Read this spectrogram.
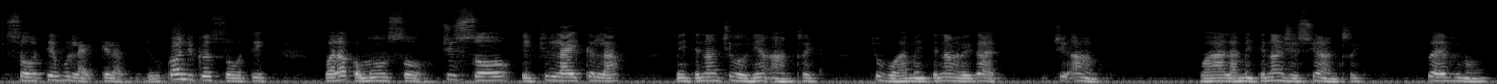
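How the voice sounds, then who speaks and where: Slow-talking Cameroonian woman teasing her live viewers. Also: deep voice, dark tone, slight background noise. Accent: Cameroonian French. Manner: repetitive, teasing, scolding refrains. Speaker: live streamer. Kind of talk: casual live-stream chat with viewers.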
